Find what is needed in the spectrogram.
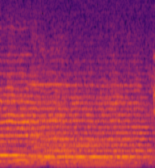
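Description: Children's choir singing long held notes in harmony, moving to a new chord a little over half a second in.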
